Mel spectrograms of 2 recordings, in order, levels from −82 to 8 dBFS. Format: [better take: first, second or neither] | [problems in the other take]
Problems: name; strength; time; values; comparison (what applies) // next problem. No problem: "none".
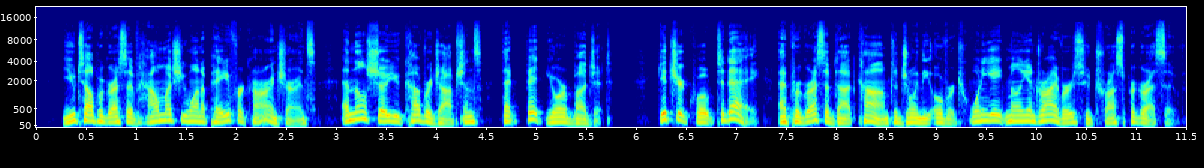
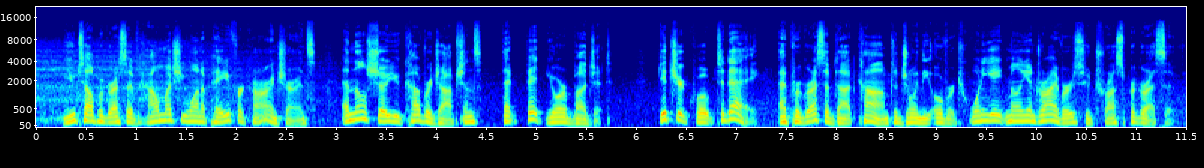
first | train or aircraft noise; faint; throughout; 20 dB below the speech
